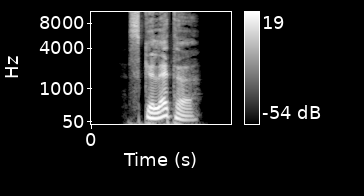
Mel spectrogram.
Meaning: nominative/accusative/genitive plural of Skelett
- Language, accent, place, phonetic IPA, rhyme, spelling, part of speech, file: German, Germany, Berlin, [skeˈlɛtə], -ɛtə, Skelette, noun, De-Skelette.ogg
